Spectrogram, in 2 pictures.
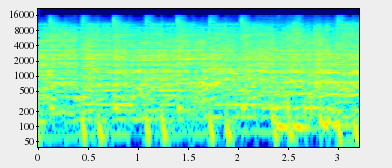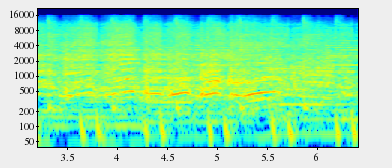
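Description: A burnout car spinning its rear tyres in smoke, its engine at high revs and the tyres squealing with a wavering pitch, under a backing music track with a steady beat.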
